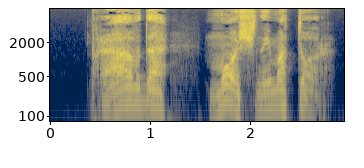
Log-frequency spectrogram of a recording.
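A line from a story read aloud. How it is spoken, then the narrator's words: Hoarse wheeze. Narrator (Russian): прохрипел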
